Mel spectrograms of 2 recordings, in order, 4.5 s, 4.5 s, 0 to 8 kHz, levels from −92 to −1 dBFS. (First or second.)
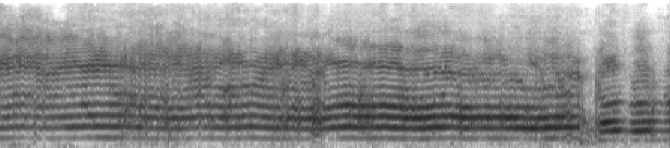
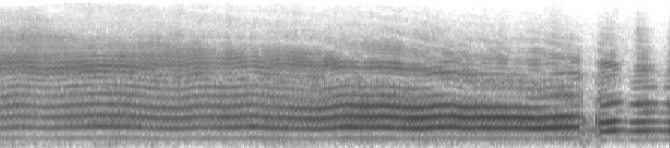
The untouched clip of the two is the second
